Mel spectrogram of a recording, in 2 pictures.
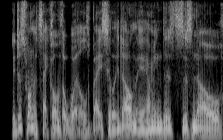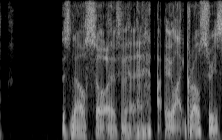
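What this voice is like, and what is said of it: English accent. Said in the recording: “for those who can't tell by your accent, you're definitely in England”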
